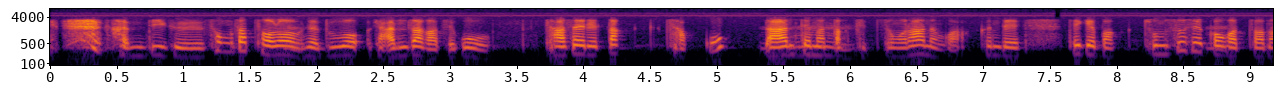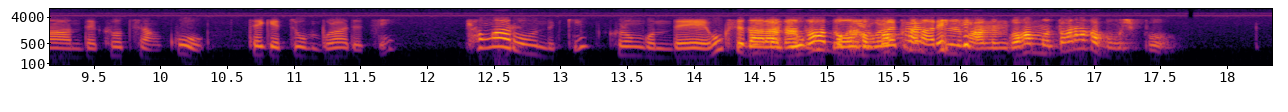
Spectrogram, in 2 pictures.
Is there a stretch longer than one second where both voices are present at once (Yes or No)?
Yes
